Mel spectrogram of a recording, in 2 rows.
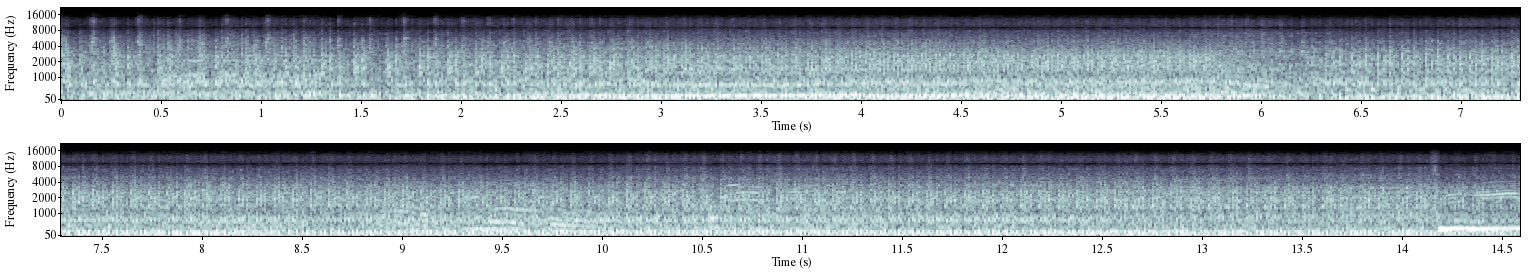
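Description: An Allis Chalmers 644 articulated forklift that sat unused for over ten years idles close and loud with a rough, knocking diesel rumble, while people talk over it.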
